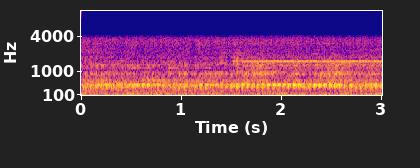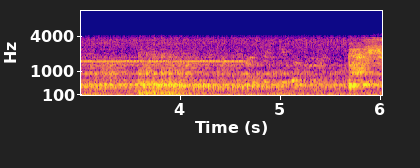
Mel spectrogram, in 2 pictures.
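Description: A helicopter's rotor thuds steadily.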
